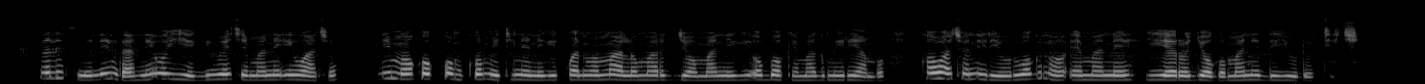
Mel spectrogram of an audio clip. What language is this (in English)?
Luo (Kenya and Tanzania)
